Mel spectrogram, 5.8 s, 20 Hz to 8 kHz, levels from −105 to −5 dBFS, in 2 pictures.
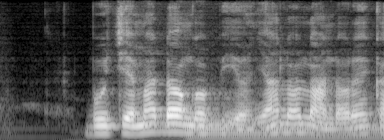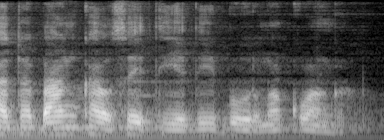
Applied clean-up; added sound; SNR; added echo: none; Bass guitar; 18 dB; reverberation time 0.7 s.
